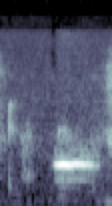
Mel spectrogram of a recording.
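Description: A single short, clear whistle from a person sounds up close, steady and high-pitched, after a couple of faint soft blips.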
